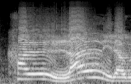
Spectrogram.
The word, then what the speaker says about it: 칼날: 그러니까 이때의 발음은 칼 뭐가 될까요? 니은이 리을로 해서 칼날이라고 해야 되겠죠?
